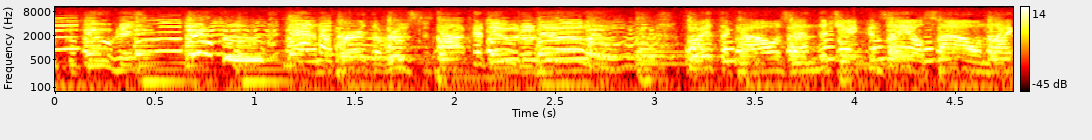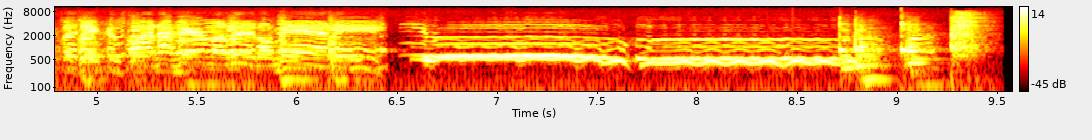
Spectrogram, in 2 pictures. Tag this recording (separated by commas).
Music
